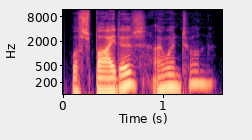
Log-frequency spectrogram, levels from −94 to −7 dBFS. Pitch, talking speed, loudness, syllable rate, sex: 150 Hz, 190 wpm, -17 LUFS, 4.4 syllables/s, male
